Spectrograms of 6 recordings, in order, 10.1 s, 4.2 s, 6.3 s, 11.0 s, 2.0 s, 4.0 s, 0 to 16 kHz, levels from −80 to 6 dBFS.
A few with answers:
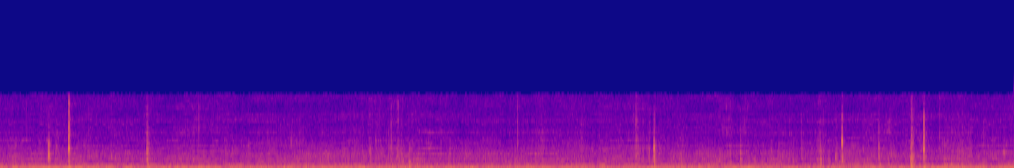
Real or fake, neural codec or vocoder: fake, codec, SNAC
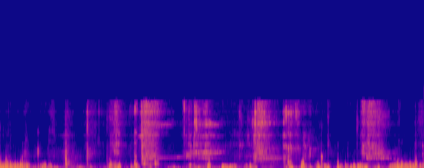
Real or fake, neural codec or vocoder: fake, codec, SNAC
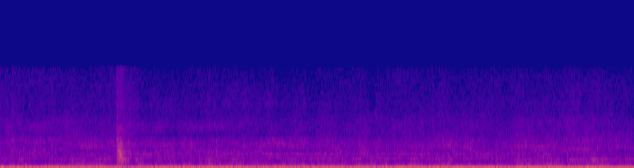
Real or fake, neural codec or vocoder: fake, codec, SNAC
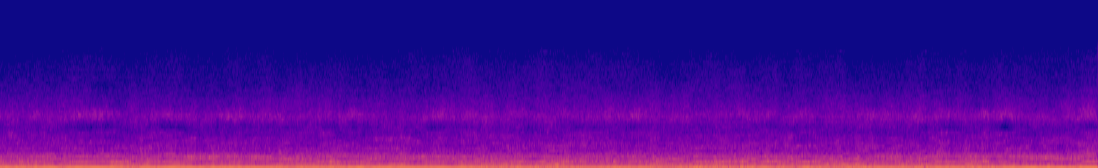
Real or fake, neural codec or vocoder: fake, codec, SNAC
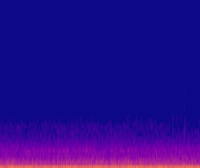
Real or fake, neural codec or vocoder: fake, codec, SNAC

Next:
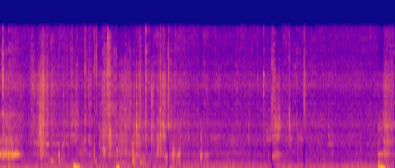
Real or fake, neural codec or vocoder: fake, codec, SNAC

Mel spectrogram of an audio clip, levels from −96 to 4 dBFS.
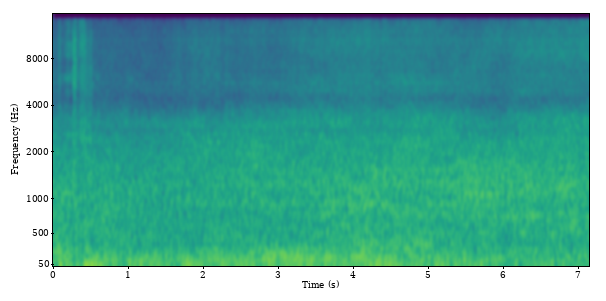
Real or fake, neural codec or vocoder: fake, codec, SNAC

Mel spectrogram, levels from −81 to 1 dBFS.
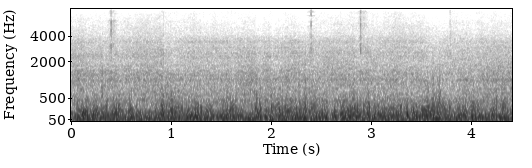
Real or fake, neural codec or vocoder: real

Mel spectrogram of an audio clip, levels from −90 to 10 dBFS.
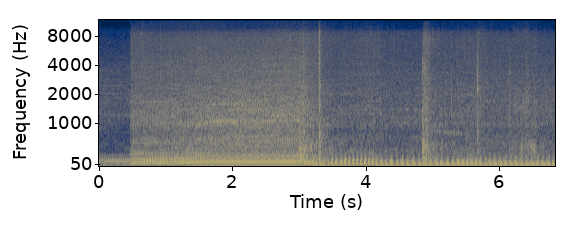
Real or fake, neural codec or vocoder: real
